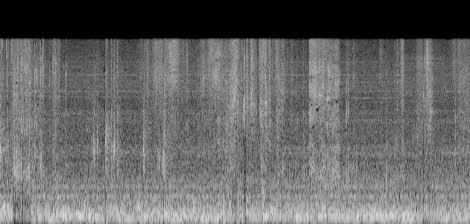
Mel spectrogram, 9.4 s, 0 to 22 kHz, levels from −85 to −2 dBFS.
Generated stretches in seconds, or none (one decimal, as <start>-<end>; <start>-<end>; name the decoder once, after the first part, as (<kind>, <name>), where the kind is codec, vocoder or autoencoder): 8.0-8.9 (codec, DAC)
